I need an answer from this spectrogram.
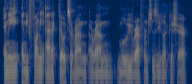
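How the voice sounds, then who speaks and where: Male podcast host, deep voice, rambling conversational delivery. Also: little pitch movement, fast talker. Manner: rambling, full of restarts and "you know". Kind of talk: casual interview chat.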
